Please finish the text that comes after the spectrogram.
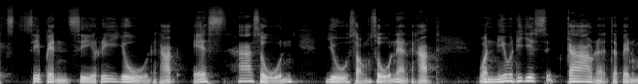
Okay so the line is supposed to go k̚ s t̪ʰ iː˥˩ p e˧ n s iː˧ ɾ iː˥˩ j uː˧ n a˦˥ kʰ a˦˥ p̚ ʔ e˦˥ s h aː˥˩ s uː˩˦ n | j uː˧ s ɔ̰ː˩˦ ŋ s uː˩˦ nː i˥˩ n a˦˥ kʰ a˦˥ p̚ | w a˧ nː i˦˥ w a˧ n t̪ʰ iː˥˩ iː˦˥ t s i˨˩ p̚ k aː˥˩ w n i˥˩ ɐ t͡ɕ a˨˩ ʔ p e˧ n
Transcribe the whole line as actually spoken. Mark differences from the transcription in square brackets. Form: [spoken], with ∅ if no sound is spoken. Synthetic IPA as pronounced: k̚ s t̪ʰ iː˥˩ p e˧ n s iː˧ ɾ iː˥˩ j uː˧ n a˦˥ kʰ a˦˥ p̚ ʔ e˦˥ s h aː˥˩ s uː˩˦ n | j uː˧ s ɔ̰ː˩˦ ŋ s uː˩˦ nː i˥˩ n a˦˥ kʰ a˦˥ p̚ | w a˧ nː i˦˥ w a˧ n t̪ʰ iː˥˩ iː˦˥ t s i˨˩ p̚ k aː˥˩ w n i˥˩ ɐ t͡ɕ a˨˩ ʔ p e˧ n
